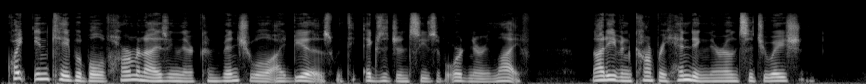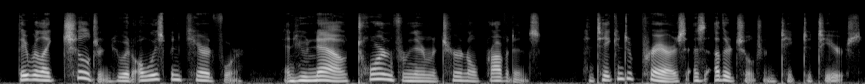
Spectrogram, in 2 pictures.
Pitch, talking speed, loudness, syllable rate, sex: 175 Hz, 165 wpm, -19 LUFS, 5.5 syllables/s, female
